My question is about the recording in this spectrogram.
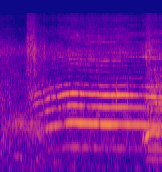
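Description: Domestic cat meowing: one long, drawn-out meow lasting over a second, with another beginning near the end.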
